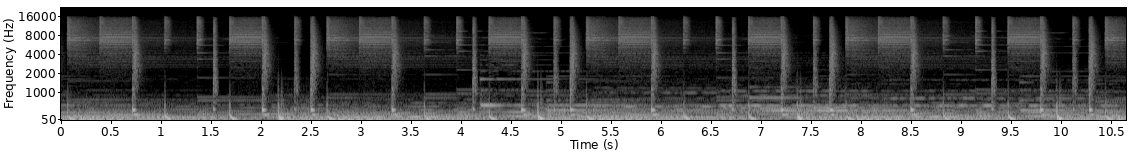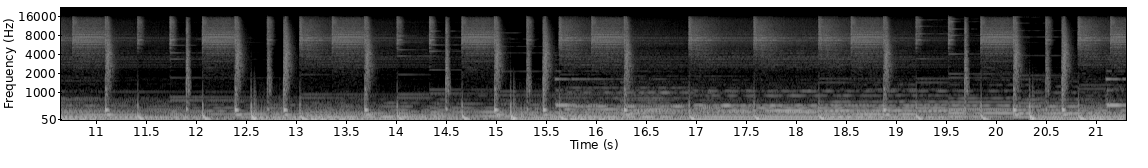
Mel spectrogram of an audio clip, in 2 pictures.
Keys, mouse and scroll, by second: 11.4-13.2 scroll down 1, 13.2 click, 14.9-15.2 scroll up 1, 16.3-21.0 drag.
